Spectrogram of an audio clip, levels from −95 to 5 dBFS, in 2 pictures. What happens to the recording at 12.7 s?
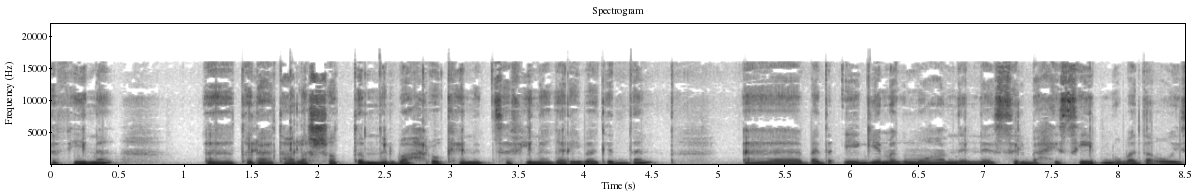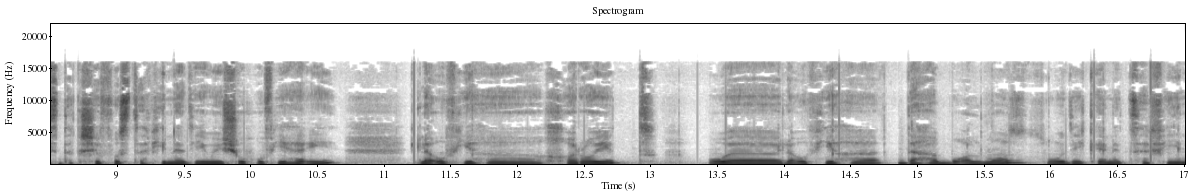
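At 12.7 s the speech carries a sharp tick, one of a steady train of clicks repeating about five times a second. They run from 0.18 s to 16.97 s, with uneven strength from tick to tick. These are word clock ticks: the receiving device runs on its own clock, unlocked from the sender's, and the two differ by roughly a hundred parts per million. Each time they slip past each other, a single sample is dropped or repeated.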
